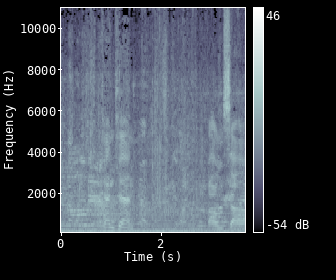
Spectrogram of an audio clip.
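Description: Men and women chatter nearby in a crowd.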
